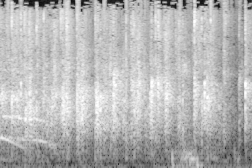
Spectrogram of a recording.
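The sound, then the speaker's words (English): A live audience applauds steadily as comedian Jake Fogelnest is introduced, dense overlapping claps at a fairly loud level, with a few faint voices and a whistle-like tone mixed in early. “Clap your hands.”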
